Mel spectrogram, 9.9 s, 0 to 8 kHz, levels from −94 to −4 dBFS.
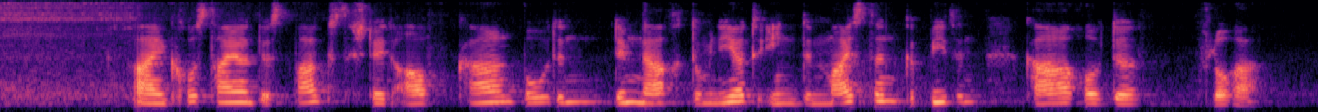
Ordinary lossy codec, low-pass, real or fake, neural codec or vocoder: Opus, 24 kbps; 7.2 kHz; real; none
